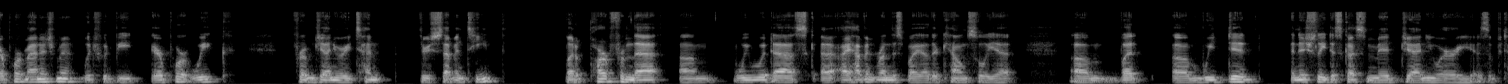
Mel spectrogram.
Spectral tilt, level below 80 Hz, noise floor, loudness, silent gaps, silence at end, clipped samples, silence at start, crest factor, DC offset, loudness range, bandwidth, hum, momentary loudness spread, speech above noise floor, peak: -5 dB/octave; -52 dBFS; -79 dBFS; -25 LUFS; none; 0 s; under 0.1%; 0 s; 18 dB; under 0.1%; 3 LU; 13 kHz; none; 9 LU; 54 dB; -6 dBFS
